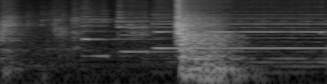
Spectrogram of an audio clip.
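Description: Soft background music of held, steady notes comes in. A single dull thump lands about one and a half seconds in.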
